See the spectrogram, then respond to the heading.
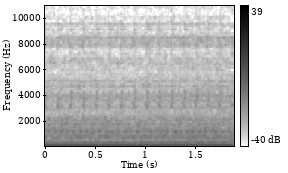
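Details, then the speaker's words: Rebuilt Solex carburetors, idle around 700–800 rpm, adjusting idle mixture screw: steady low idle with even firing pulses; speed picks up as the screw is backed out and drops off again if turned too far. "you hear the idle pickup and it'll drop off again if we go too far there we go starting to drop off again"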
